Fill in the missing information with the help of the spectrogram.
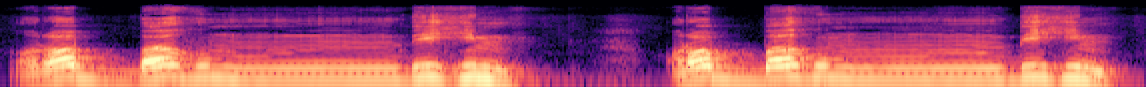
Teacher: c'est qu'on pose les lèvres sans appuyer, en faisant une nasalisation, c'est-à-dire une ghunna de deux temps. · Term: al-ikhfa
